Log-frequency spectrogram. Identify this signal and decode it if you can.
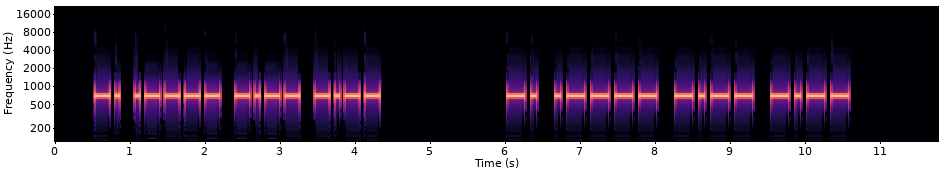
Morse code, heard as a keyed tone, about 18 wpm, 700 Hz. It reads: N1YY N1YY
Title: Speed Racing - USA 1x2 Call Signs 15wpm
